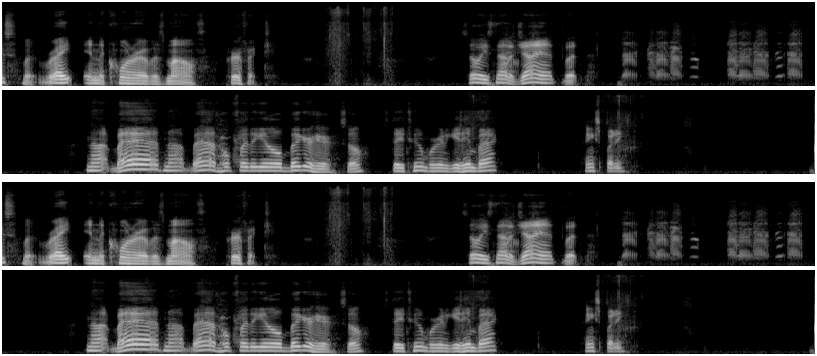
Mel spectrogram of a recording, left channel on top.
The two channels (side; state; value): both; identical; correlation 1.00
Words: but right in the corner of his mouth. Perfect. So he's not a giant, but not bad, not bad. Hopefully they get a little bigger here. So stay tuned. We're going to get him back. Thanks, buddy.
